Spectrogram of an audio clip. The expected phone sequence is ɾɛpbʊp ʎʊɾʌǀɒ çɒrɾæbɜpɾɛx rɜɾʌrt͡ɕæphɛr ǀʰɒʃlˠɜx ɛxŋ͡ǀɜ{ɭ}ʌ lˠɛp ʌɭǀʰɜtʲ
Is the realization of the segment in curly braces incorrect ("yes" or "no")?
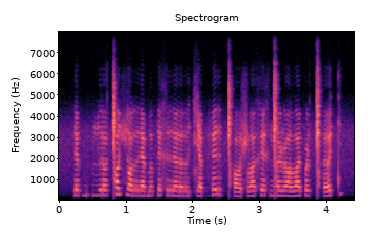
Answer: no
